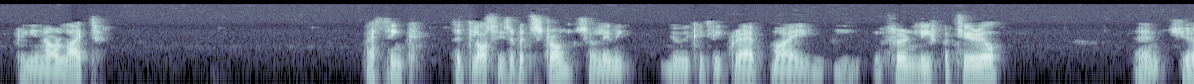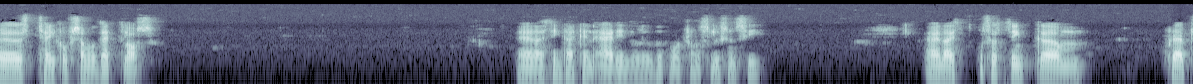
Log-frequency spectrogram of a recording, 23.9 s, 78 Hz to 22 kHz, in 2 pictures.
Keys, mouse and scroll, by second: 0.2 middle click, 1.8 shift+click, 2.3 middle click, 3.9 middle click, 4.2 middle click, 4.7 scroll up 1, 5.1 shift+middle click, 6.3 right click, 8.8 click, 11.5 click, 12.7 middle click, 14.4-17.5 drag, 17.5 middle click, 18.4-22.3 drag, 22.3 click, 23.1 scroll down 1, 23.5-23.8 middle drag.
